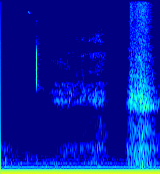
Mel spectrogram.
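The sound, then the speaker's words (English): A deep breath: a soft, drawn-out airy intake, then a short, stronger rush of breath. It is quiet and stands alone with no talking. “Deep breath.”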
